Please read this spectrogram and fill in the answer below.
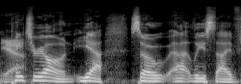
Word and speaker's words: Patreon: How did you pronounce it? Patreon. Yeah. Patreon.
